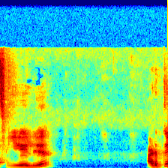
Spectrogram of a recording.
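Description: A voice speaking for a little over half a second at the start, then silence.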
